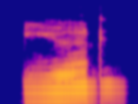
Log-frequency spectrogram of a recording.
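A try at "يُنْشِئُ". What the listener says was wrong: Yeah, let's try and just elongate the noon sound a bit more.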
